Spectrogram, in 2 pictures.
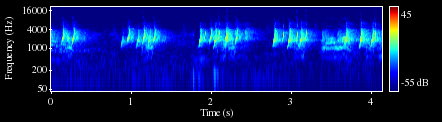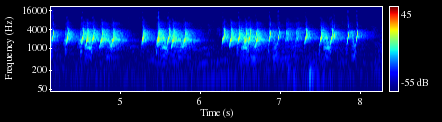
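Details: Quail (common quail) calling, presented as a hunting lure, 5 June 2025: about eight strong bursts of quick, liquid clicking pulses, each under a second long, repeated roughly once a second.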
